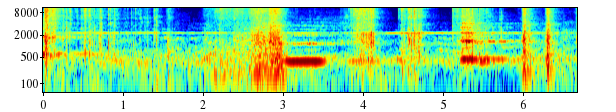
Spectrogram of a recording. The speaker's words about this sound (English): we do footsteps with a with a boot in a packet of cornflakes.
